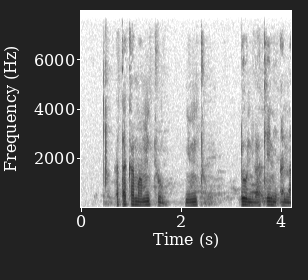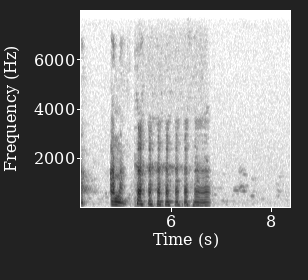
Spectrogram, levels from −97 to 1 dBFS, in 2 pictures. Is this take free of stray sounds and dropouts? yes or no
no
